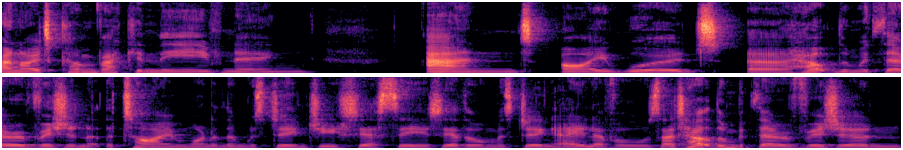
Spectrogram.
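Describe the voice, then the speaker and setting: Speaking fairly quickly in a fairly low pitch, a woman has a plain, everyday voice, captured on a very clean recording with a silent background. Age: 50s. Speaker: comedian. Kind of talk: casual chat.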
